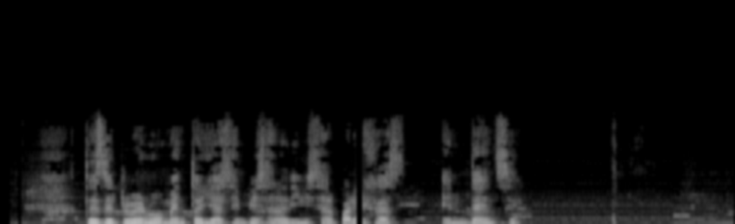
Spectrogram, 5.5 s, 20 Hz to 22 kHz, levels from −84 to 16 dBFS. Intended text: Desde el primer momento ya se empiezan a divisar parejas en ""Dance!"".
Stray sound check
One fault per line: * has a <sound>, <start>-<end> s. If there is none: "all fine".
* has a dropout, 2.7-2.7 s
* has a cough, 4.6-4.9 s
